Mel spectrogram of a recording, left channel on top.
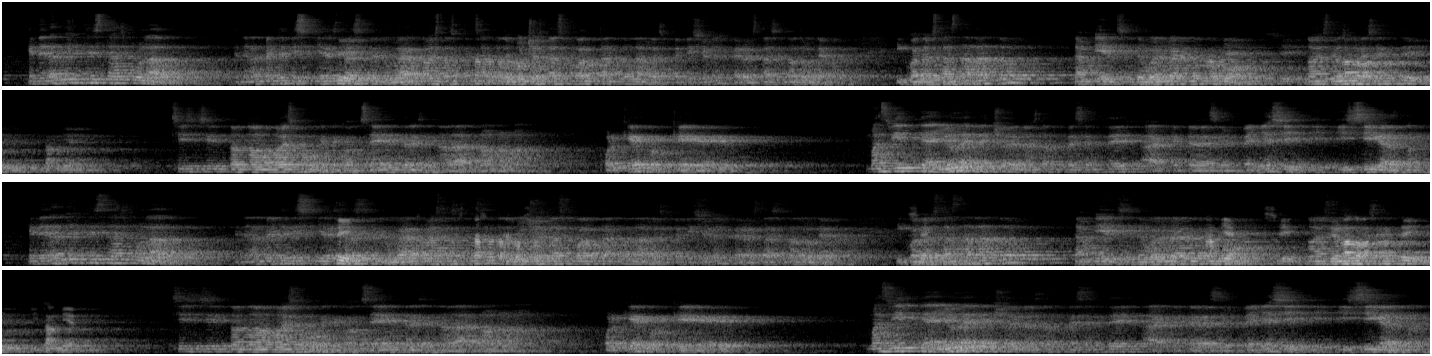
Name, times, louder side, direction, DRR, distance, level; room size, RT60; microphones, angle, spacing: voice 1, 0.3-1.7 2.3-10.1 10.7-12.4 13.0-14.1 16.0-19.5 20.3-21.6 22.9-28.4, left 1 dB, 75° left, -7 dB, 1.4 m, -31 dB
voice 2, 4.7-5.4 9.2-9.3 12.0-12.5 12.7-15.1, right 4 dB, 70° right, 5 dB, 0.5 m, -29 dB
11.5 x 4.5 x 2.5 m, 2.5 s
head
